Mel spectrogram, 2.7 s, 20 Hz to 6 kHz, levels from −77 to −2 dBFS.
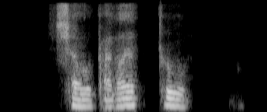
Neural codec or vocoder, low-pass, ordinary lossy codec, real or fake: codec, 16 kHz, 2 kbps, FreqCodec, smaller model; 5.4 kHz; AAC, 24 kbps; fake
